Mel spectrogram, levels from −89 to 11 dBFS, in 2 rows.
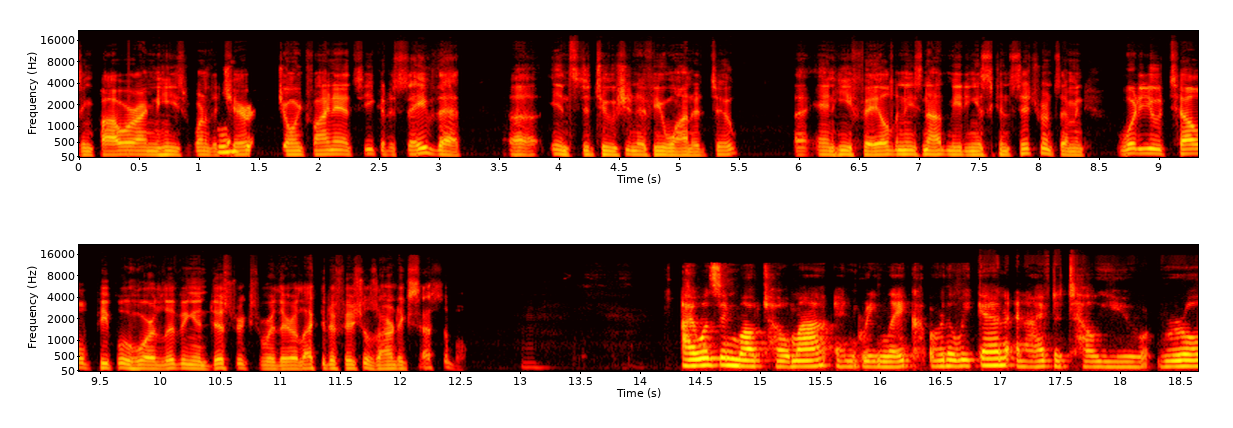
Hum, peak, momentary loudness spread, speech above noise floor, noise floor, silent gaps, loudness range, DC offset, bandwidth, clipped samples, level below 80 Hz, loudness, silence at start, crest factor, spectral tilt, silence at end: none; -2 dBFS; 12 LU; 44 dB; -67 dBFS; none; 9 LU; under 0.1%; 16.5 kHz; under 0.1%; -64 dBFS; -23 LUFS; 0 s; 20 dB; -5 dB/octave; 0 s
